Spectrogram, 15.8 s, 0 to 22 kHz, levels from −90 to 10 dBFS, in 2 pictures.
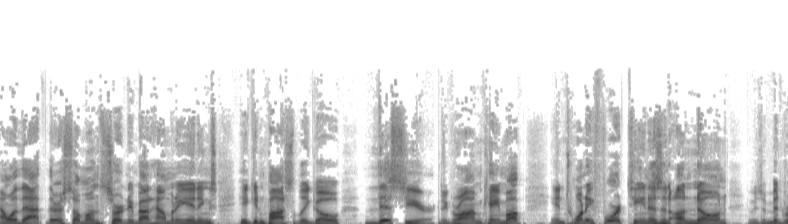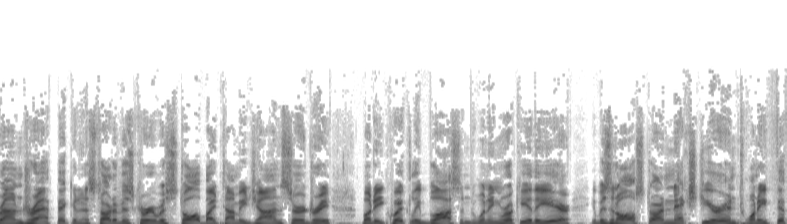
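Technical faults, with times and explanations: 0.37 to 14.86 s, clock drift buffer slips: device clocks likely about 1000 ppm apart force the buffer to drop or repeat small blocks, giving about 15 clicks every 1.21 s.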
